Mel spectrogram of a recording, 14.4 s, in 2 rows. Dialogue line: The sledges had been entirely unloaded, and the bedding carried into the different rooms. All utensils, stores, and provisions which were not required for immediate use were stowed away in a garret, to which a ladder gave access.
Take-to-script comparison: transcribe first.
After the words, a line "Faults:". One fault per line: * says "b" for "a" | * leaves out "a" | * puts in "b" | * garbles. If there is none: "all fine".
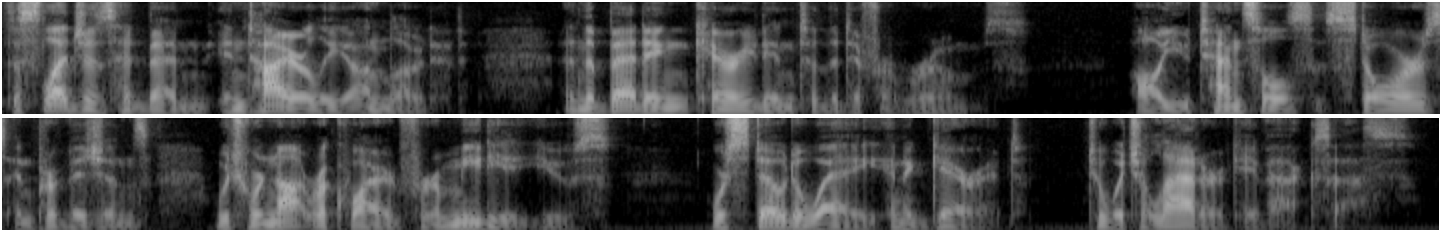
The sledges had been entirely unloaded, and the bedding carried into the different rooms. All utensils, stores, and provisions which were not required for immediate use were stowed away in a garret, to which a ladder gave access.
Faults:
all fine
